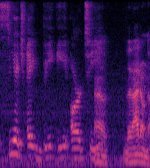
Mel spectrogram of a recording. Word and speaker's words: Chabert: Lacey, is it Chabert? Was it produced by Shibert, something like that. The girl no, from Sherbert? 30 something. Lacey Chambert, right? Well, there's no M. It's Chabert.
